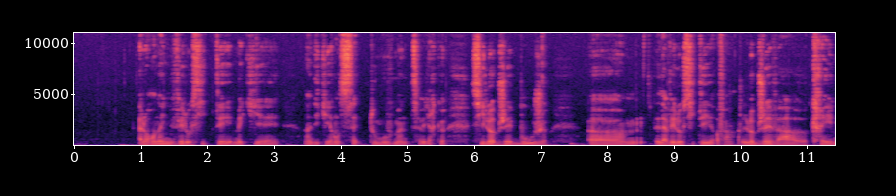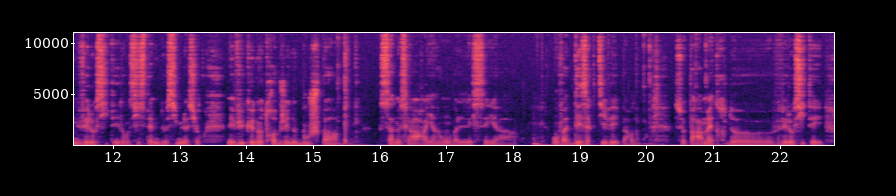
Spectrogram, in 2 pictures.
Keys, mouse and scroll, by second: 2.7-6.9 drag, 15.3 click, 19.9 click, 20.7 click.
